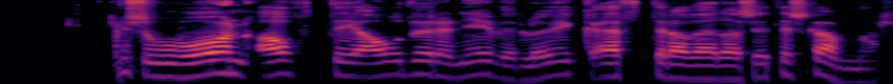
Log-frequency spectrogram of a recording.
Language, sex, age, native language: Icelandic, male, 20-29, Icelandic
